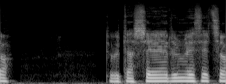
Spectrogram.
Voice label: "seer", Welsh

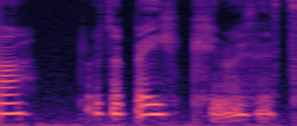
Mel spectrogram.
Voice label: "beic", Welsh

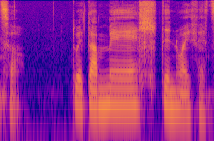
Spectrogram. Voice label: "mellt", Welsh

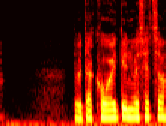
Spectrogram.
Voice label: "coeg", Welsh

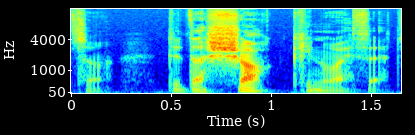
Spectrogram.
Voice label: "sioc", Welsh

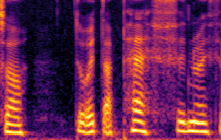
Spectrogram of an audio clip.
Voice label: "peth", Welsh

